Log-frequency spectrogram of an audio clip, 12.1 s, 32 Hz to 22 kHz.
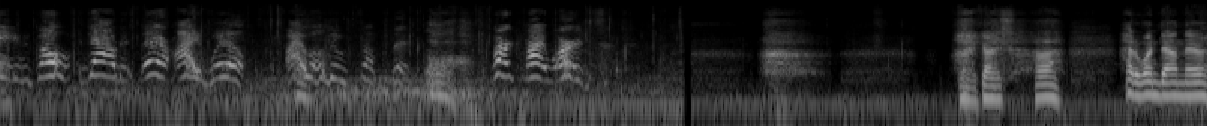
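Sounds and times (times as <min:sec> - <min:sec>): man gasping for breath: 0:06.9 - 0:09.1.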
